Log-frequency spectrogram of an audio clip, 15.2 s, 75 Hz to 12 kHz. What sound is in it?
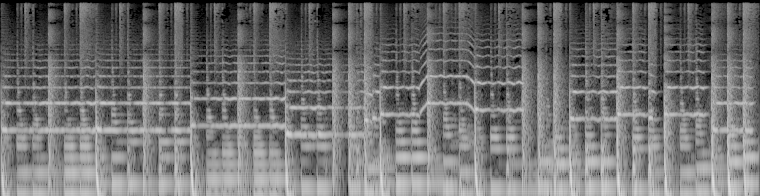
A happy synth loop in a 3/4 waltz.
